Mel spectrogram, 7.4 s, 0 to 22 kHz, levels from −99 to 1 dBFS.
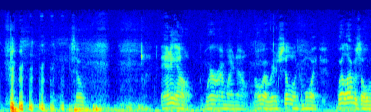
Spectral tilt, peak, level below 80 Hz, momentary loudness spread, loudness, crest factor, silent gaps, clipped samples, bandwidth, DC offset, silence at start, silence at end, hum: -8 dB/octave; -8 dBFS; -44 dBFS; 15 LU; -36 LUFS; 26 dB; none; under 0.1%; 14 kHz; under 0.1%; 0 s; 0 s; none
